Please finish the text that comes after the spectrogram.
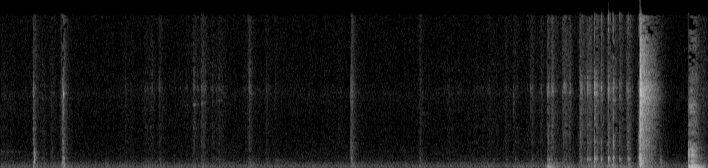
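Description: Long scissors trimming a piece of card stock: a few isolated clicks, then a close, crisp burst of snipping and crunching near the end, with no talking.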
